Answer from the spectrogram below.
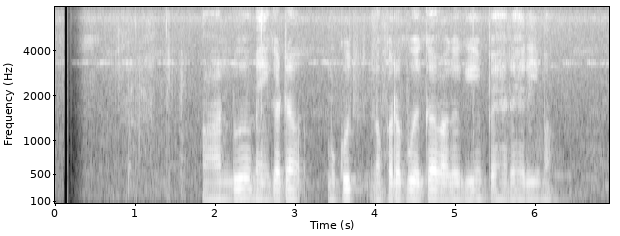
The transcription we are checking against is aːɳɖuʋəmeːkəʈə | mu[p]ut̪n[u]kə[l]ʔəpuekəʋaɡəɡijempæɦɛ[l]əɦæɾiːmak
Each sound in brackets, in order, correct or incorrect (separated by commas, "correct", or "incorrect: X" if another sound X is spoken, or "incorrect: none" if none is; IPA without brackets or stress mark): incorrect: k, incorrect: o, incorrect: ɾ, incorrect: ɾ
